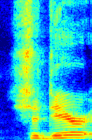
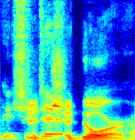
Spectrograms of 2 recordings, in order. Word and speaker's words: Shedeur: Shedeur, is it how you pronounce his name? Shedeur, I believe.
